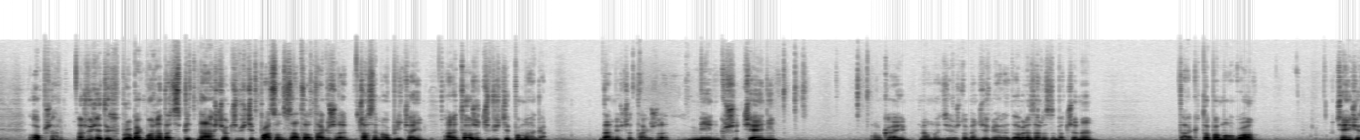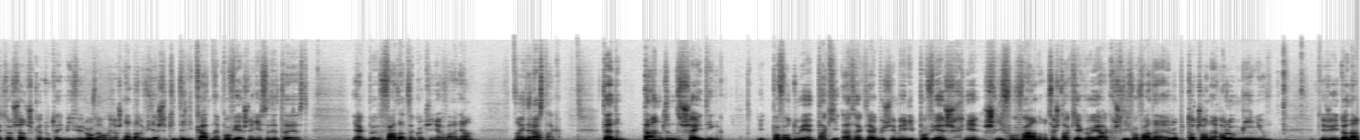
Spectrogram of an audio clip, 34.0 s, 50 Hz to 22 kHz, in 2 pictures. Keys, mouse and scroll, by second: 33.0 Escape, 33.6-34.0 scroll down 3.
